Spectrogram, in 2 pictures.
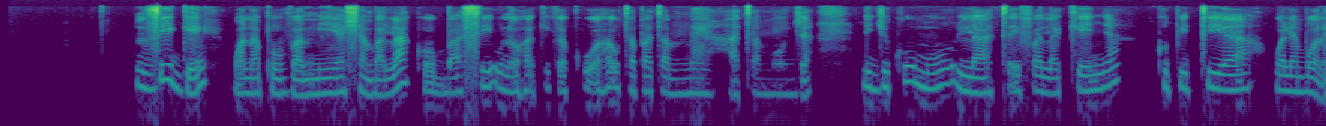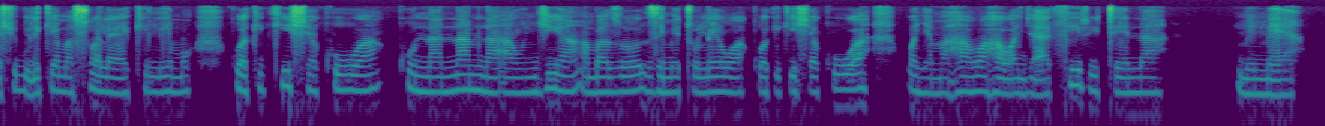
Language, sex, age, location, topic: Swahili, female, 25-35, Kisumu, health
